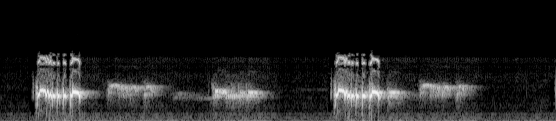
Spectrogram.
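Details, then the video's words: Local zebra dove repeats its kong klar-ke-tek-kong song twice, about four seconds apart. Each phrase is a quick, broken series of low coos, then a steadier hum-like coo and a fading softer coo. Recorded in quiet surroundings. "perkutut lokal warisan suara KONG‼️KLAR-KE-TEK-KONG"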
